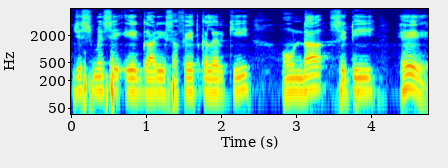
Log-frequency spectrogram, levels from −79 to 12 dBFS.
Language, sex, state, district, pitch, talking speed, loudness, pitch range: Hindi, male, Madhya Pradesh, Dhar, 115 Hz, 125 wpm, -18 LUFS, 110-125 Hz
